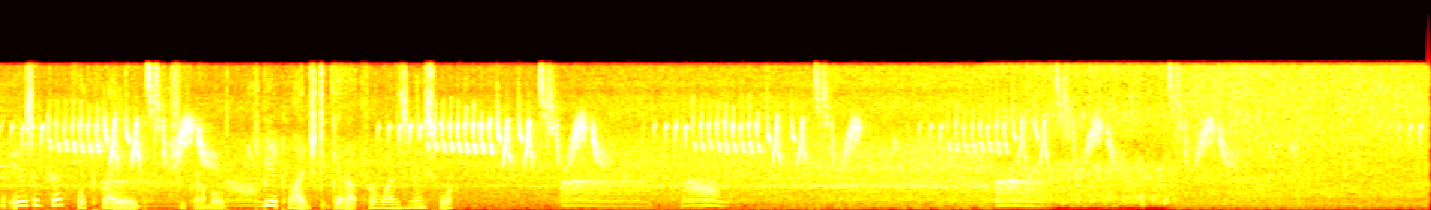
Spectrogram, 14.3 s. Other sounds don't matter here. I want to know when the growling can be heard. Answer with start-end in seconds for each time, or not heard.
1.0-2.8, 5.6-7.5, 9.9-10.6.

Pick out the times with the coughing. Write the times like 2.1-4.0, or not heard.
not heard.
